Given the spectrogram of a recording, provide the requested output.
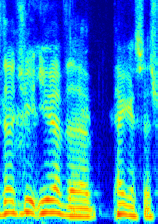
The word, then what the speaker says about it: Pegas: yeah yep pegas okay so Pegasus and pegas are different oh so it's pegas not Pegasus yeah p g a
